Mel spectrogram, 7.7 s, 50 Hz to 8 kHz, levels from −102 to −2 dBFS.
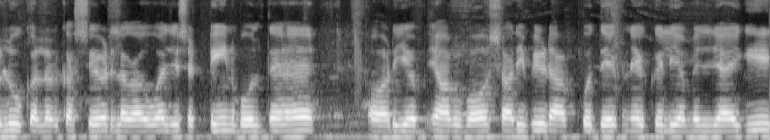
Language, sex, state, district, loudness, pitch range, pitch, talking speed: Hindi, male, Chandigarh, Chandigarh, -14 LUFS, 125-135 Hz, 130 Hz, 195 wpm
